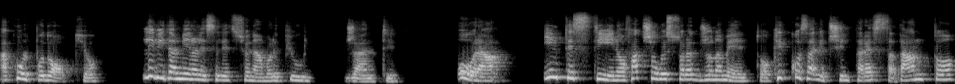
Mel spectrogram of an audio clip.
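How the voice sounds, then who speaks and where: Against a quiet background, a somewhat breathy woman speaks with very wide pitch swings and long, frequent pauses. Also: moderate pace. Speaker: software tutorial instructor. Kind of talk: tutorial. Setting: video call. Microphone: video call.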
